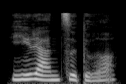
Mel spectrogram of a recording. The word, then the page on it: 怡然自得: yí rán zì dé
